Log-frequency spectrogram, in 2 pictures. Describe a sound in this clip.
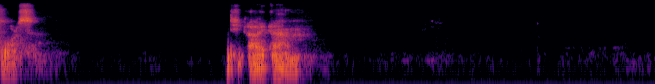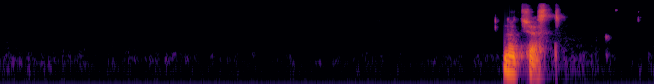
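An older man speaks calmly over an online call, with long pauses.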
